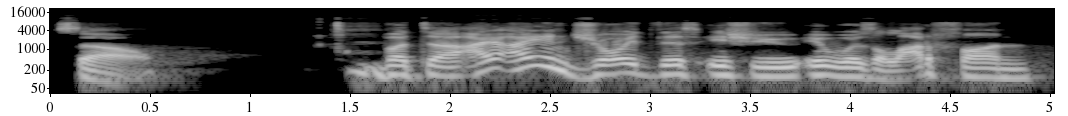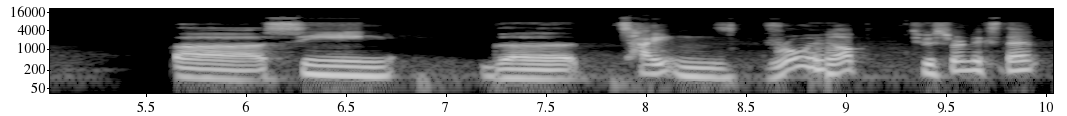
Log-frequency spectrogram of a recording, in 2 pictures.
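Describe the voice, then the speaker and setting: A man co-hosting a comics podcast, listing writers and artists before giving his take. His pitch swings widely as he talks. The sound is dry and a little dull, as if from a home setup. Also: unhurried, dry recording. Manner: lively, reads credits then chats. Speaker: podcast co-host. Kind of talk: casual comic book review chat.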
